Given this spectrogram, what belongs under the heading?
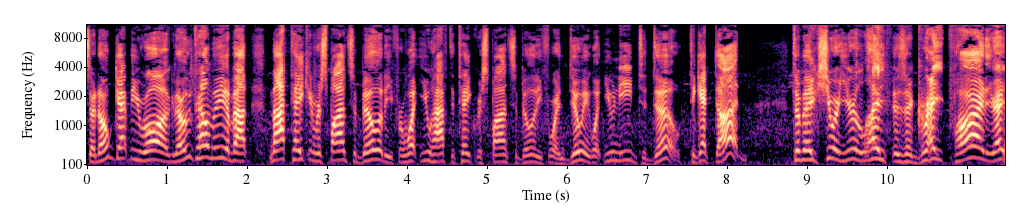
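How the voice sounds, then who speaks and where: A man's raised, projected voice, high in pitch and bright and sharp in tone, with ordinary pitch variation and big swings in loudness. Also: moderate pace. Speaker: positivity coach. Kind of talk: motivational talk to camera. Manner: upbeat, enthusiastic.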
